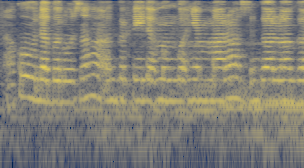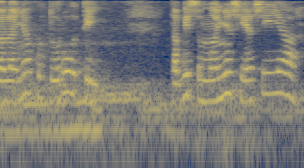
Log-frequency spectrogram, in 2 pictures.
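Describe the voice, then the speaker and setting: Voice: sits high, lightly acted. A young gamer playing a pleading frightened wife. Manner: pleading, distressed. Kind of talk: game dialogue read aloud.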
